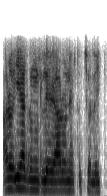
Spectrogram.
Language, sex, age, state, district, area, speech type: Maithili, male, 18-30, Bihar, Begusarai, rural, conversation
